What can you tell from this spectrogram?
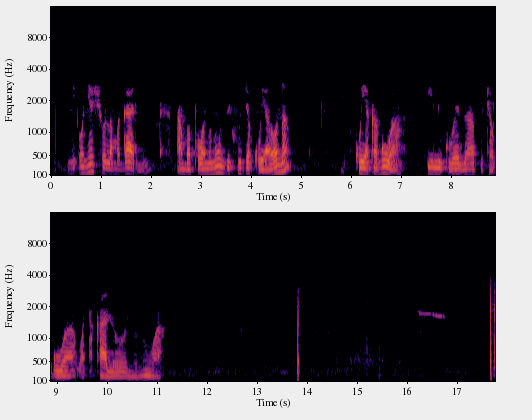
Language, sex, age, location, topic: Swahili, male, 25-35, Wajir, finance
